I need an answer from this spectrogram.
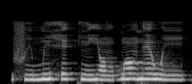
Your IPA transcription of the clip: f i˨ m ĩ˧ h e˧ k ĩ˨ j ɔ̃˨ ɡ͡b ɔ̃˧ ɡ ɛ̃˧ w i˧

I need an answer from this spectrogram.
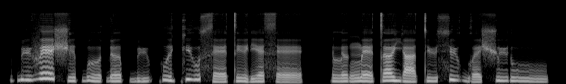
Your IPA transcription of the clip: ɓ y˧ v ɛ˦ ʃ ɪ˨ ɓ ʊ˦˨ ɗ ə˧ ɓ y˨˦ kʷ ɪ˦˨ kʲ u˦ s ɛ˨ t ɪ˦˨ ɾʲ ɛ˧ s ɛ˨ | l ə˨ ŋ͡m ɛ˨ t ɐ˧ j a˨ t y˧ s y˦ ɡʷ ɛ˨ ʃ y˦ ɾ u˦˨

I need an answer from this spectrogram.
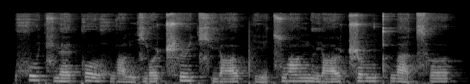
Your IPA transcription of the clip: x u˥ t͡ɕ ɥ ɛ˧˥ k o˥˩ ʊ̯ x w ɑ̰˨˩ ŋ ɕ j o˦ ʊ̯ ʈ͡ʂʰ ɻ̩˥ t͡ɕʰ j ɑ˧˥ ʊ̯ pʰ ḭ˨˩ t͡s w ɑ˥ ŋ l j ɑ˧˥ ʊ̯ ʈ͡ʂ ʊ˥ ŋ t̪ʰ w ä˥˩ t͡sʰ ɤ˥

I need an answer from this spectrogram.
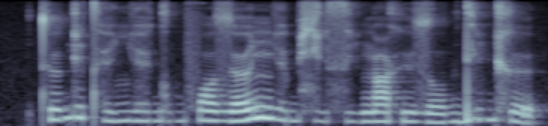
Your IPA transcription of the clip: tʰ ø ɡ ɾ i tʰ ɛ̤ ʎ ɛ̤ ɡ o̤ b f ɔ z œ ɲ ɛ̤ b ɕ i̤ s i̤ ŋ ɑ x y z o ɡ d j i ɡ x ø

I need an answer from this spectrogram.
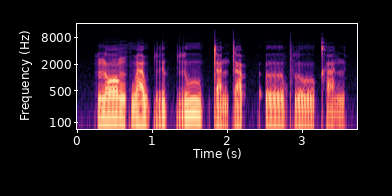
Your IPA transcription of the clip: n ɔː˥˩ ŋ k w a˧ w p r ɯ˦˥ k̚ p r uː˥˩ p̚ t a˨˩ n t a˦˥ p̚ | ʔ ɤː˧ pʰ l oː˧ kʰ a˨˩ n

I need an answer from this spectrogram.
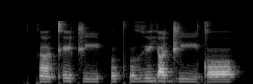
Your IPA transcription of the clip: k ã˨ kʼ e˦˨ t͡ʃ iː˨ h ʊ˦ pʰ ʊ˦ ɣ ɪ˦ j a˦ d͡ʒ iː˦˨ d ɔ˦

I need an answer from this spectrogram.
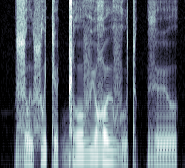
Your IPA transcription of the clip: z o˩ ɪ̯ sʷ e˥ t ø˩ ɡ͡ǁ oː˥ v y˥ ʁʷ ɯː˥ v u˩ t | ð øː˩ ʊ̯

